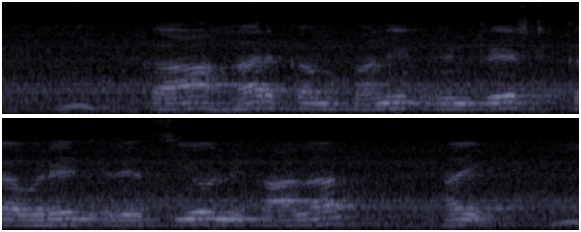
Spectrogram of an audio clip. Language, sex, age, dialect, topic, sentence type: Magahi, male, 18-24, Central/Standard, banking, statement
